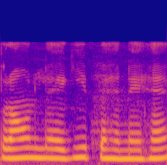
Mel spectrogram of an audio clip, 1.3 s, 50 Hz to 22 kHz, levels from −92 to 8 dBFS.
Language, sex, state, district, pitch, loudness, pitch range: Hindi, female, Chhattisgarh, Jashpur, 220 Hz, -14 LUFS, 215-225 Hz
